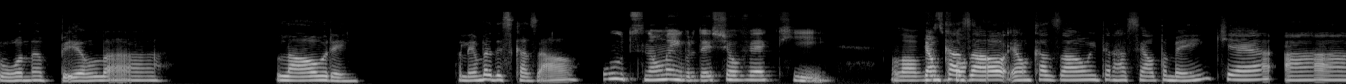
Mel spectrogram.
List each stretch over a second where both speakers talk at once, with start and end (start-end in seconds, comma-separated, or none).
none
